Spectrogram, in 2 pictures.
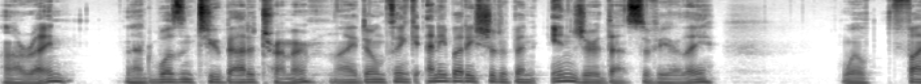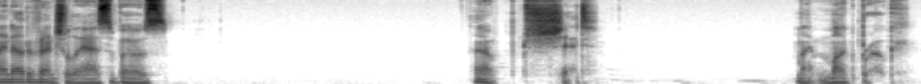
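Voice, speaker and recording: A man acts out a wry, tired scientist logging reports from an isolated site in an audio drama. The voice is low and soft-edged, recorded close and dry, with a halting, understated delivery. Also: no room sound. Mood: dry, flustered. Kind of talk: audio drama acting as a live radio log.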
